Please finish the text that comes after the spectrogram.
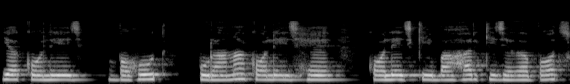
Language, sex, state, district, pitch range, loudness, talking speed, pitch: Hindi, female, Bihar, Jamui, 210-225 Hz, -19 LUFS, 145 wpm, 215 Hz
